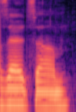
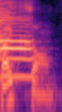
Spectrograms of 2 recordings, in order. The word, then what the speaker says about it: seltsam: seltsam, could also be seltsam. Here we see that in Bavarian, the S is voiceless. It's not pronounced Z as in Standard German.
